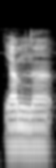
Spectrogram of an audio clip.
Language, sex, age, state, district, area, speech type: Manipuri, male, 30-45, Manipur, Chandel, rural, spontaneous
